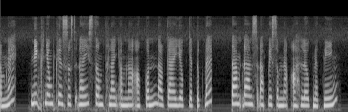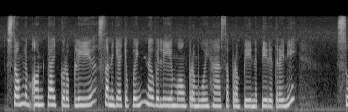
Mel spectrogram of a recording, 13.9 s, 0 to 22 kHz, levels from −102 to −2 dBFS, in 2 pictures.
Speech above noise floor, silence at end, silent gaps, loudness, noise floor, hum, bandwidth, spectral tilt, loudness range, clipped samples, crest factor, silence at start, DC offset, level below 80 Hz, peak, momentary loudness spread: 31 dB; 0 s; none; -27 LUFS; -57 dBFS; none; 12 kHz; -4 dB/octave; 1 LU; under 0.1%; 16 dB; 0 s; under 0.1%; -66 dBFS; -10 dBFS; 4 LU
